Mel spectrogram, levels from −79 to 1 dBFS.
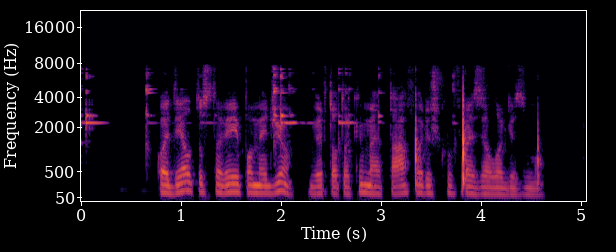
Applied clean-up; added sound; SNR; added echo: classical method spectral subtraction.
